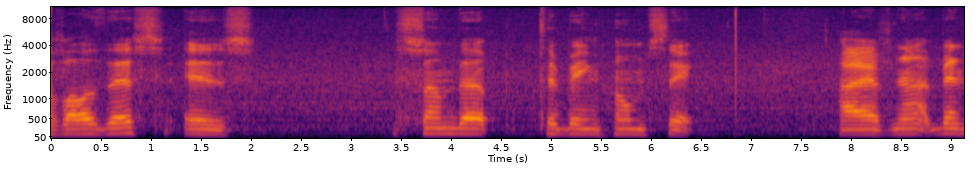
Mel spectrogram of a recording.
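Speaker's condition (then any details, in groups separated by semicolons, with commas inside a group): Brain injury (brain shearing); tracheostomy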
